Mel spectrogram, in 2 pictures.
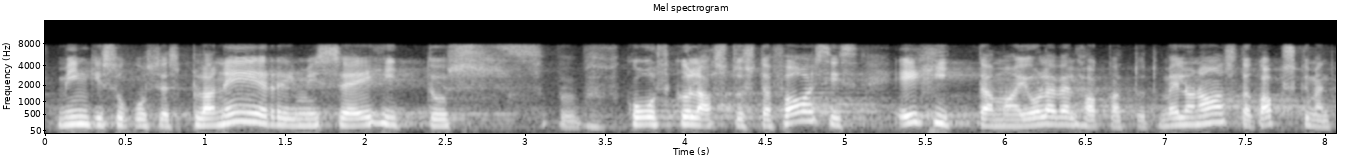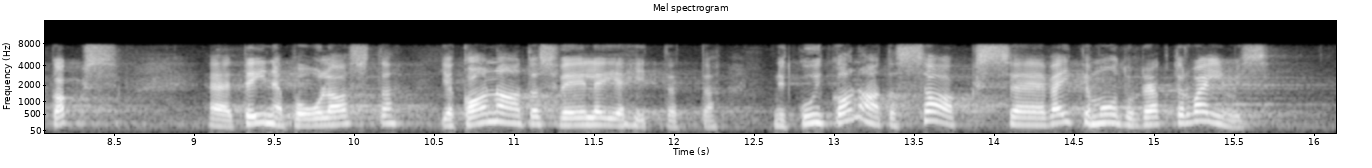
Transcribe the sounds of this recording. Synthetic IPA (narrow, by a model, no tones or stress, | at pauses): miŋɡ̥isuɡ̥use̞splɑne̞ːɾimise̞eɦit̪ːˑus | ko̞ːskɤlɑst̪ust̪efɑːsʲise̞hit̪ːˑɑmɑe̞jo̞le̞ve̞ːlɦɑkːˑɑt̪ːˑud̪̥me̞jlo̞nɑːst̪ɑkɑkskymen̚kɑks | t̪e̞jne̞po̞ːlɑːst̪ɑjɑkɑnɑd̪̥ɑsve̞ːle̞je̞ɦit̪ːˑɑt̪ːˑɑ | nyːd̪̚kujkɑnɑd̪̥ɑsːɑːksevæjkːˑe̞mo̞ːd̪ulreɑk̚t̪o̞ɾvɑlʲmis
